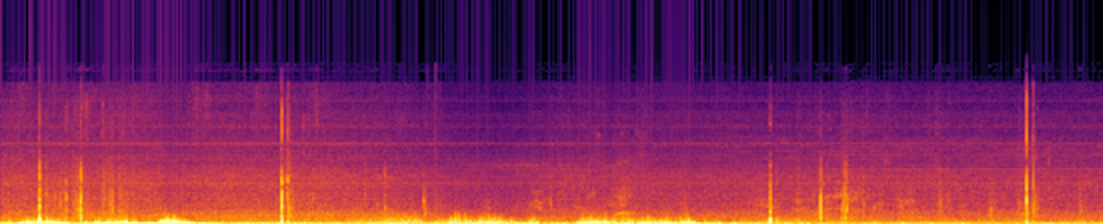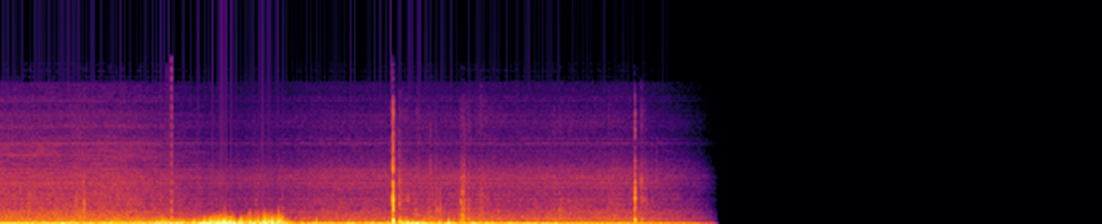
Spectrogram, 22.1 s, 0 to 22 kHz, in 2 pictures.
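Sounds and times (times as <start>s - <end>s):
wind on microphone: 0.0s - 17.7s
baseball smacking into glove: 2.8s - 3.1s, 7.6s - 8.6s, 10.2s - 10.4s, 14.9s - 15.8s
faint voices: 7.4s - 11.0s.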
